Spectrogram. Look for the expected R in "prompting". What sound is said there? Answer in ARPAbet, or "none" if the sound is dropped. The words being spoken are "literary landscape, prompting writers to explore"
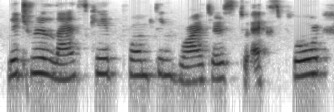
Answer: none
